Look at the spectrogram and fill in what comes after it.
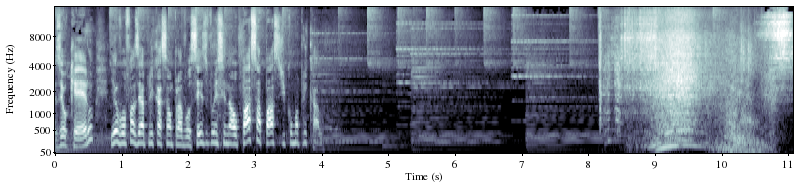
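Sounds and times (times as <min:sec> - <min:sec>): car engine revving: 0:08.2 - 0:10.9.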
